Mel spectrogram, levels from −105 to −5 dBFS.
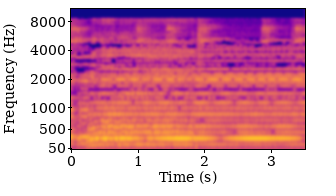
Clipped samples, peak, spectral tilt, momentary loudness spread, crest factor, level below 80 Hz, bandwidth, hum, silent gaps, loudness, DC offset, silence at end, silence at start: under 0.1%; -10 dBFS; -4.5 dB/octave; 5 LU; 12 dB; -66 dBFS; 9 kHz; none; none; -22 LUFS; 0.3%; 0 s; 0 s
